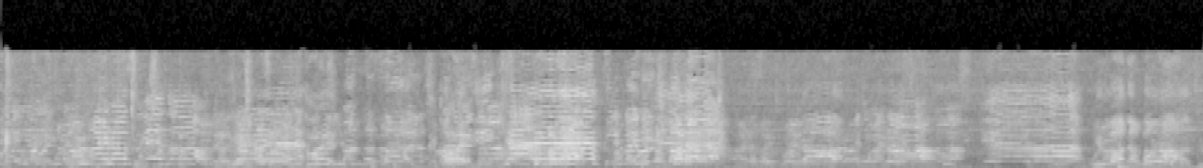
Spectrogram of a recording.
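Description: Several girls' voices talking over each other at once: high-pitched, excited chatter with squeals, too tangled for single words to stand out.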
